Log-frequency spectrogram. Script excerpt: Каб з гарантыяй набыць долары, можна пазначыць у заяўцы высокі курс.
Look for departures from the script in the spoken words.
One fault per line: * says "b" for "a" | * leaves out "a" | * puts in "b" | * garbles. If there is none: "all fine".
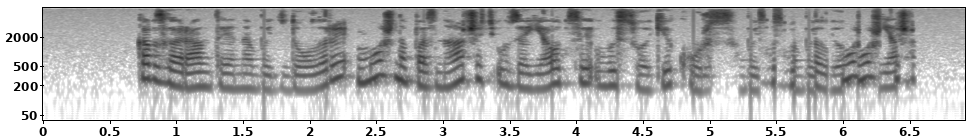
* garbles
